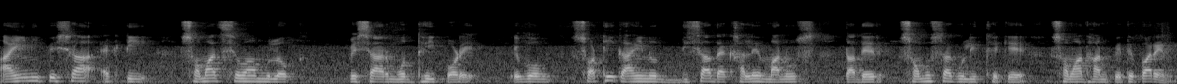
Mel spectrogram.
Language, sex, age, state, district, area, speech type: Bengali, male, 45-60, West Bengal, Paschim Bardhaman, urban, spontaneous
